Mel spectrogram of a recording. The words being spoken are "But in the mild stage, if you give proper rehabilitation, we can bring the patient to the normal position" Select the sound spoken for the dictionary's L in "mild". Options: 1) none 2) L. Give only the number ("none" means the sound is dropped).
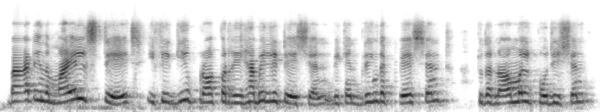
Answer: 2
